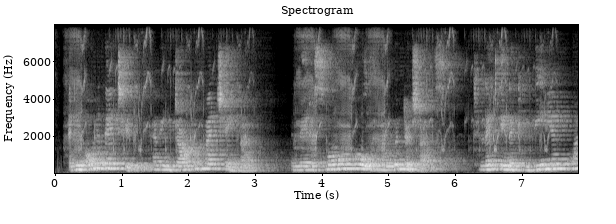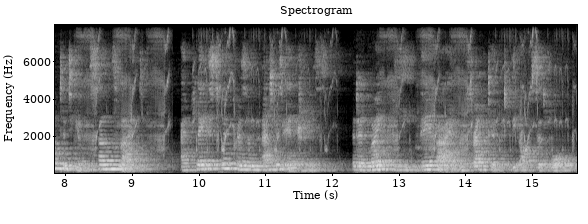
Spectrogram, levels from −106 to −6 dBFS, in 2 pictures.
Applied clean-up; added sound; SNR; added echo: neural separator model SepFormer DNS4.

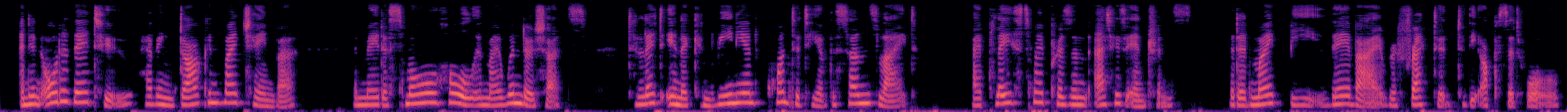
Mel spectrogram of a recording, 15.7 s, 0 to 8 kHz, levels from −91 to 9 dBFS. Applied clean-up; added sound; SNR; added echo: none; none; none; none.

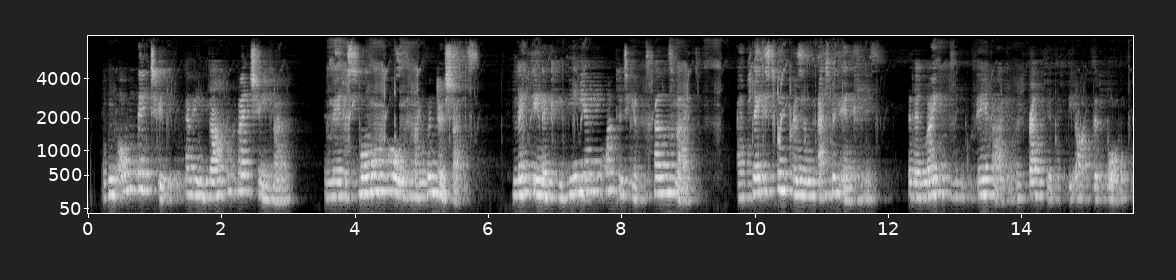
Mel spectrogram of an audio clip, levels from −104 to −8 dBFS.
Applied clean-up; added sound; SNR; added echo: neural mask model DeepFilterNet 3.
